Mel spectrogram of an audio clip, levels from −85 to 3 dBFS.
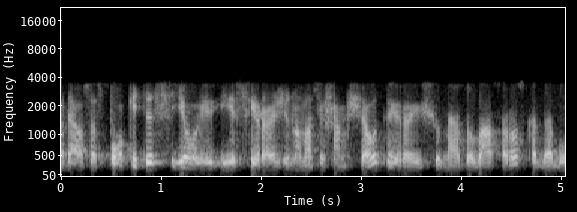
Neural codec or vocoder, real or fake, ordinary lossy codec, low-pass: vocoder, 22.05 kHz, 80 mel bands, Vocos; fake; Opus, 64 kbps; 3.6 kHz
